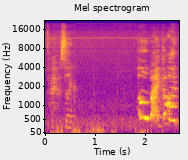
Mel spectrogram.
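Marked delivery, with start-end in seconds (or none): 1.9-2.7 high, awed fangirl gasp; starstruck. Retold or imitated. Fan seeing an all-time idol walk in, starstruck. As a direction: breathe out an overwhelmed exclamation, pitched way up. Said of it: "I was so starstruck".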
